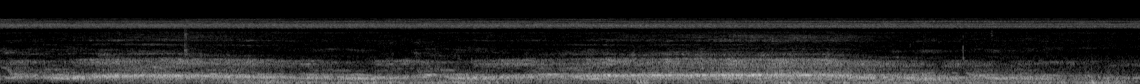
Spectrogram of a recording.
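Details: Roaring chorus of howler monkeys in the Ecuadorian Amazon, recorded from a canoe. Deep, sustained, wavering howls swell and fade for over ten seconds, backed by a constant shrill insect drone.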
